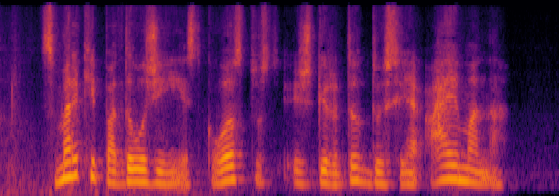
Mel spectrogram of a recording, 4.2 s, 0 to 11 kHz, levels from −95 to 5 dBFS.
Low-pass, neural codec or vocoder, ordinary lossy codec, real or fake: 9.9 kHz; codec, 16 kHz in and 24 kHz out, 0.6 kbps, FocalCodec, streaming, 4096 codes; MP3, 64 kbps; fake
